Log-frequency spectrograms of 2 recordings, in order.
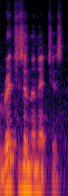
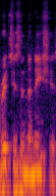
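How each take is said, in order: First: Niches is said the American way, rhyming with riches. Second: Niches is said the British way, without rhyming. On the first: The phrase works as a catchy rhyme. The speaker calls it right. "is something that they'll say a lot in America" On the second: The phrase loses its effect. The speaker calls it wrong. "it doesn't quite work as well"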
